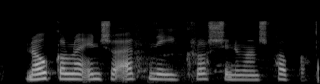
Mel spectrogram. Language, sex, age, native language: Icelandic, male, 12, Icelandic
